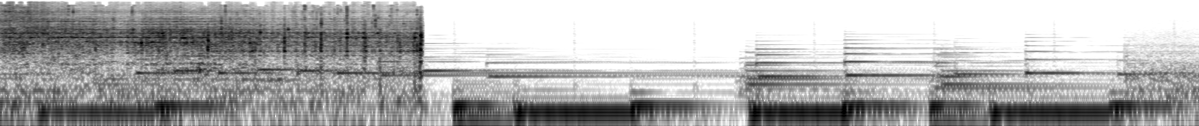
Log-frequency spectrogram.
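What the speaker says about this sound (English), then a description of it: "So it's time to sear the ribs. I'm going to use some sesame seed oil to sear." Beef ribs sear in hot sesame seed oil with a loud, dense sizzle for about three seconds, then the sizzle cuts out and soft tonal kitchen sounds with low hums take over.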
